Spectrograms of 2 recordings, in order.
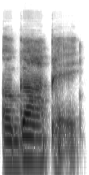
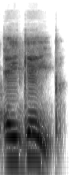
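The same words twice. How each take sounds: First: Agape in three syllables, "uh-GAH-pay"; agape stressed on the middle "GAH"; agape pronounced "ah-GAH-pay". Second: Agape as two syllables, "ay-GAPE"; agape with silent final e; agape as spelled. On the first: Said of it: "But you pronounce it". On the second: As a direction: say agape to rhyme with "cape". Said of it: "or agape". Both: Shown as a demonstration.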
